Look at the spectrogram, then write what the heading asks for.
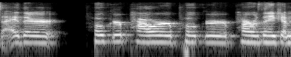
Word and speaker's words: Poker Power: i think pretty sure i called it poker pow her for like six months before somebody was like no it's just poker power i was like oh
